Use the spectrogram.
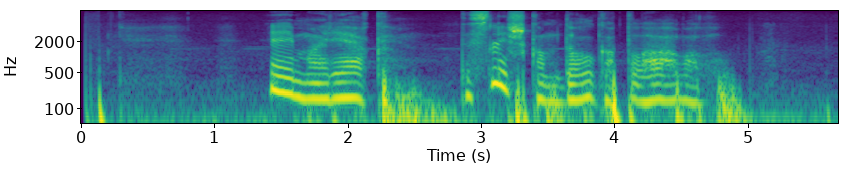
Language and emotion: Russian, sad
